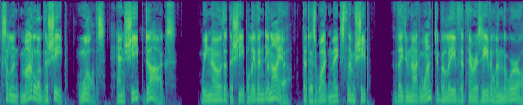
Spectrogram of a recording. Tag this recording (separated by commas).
Speech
